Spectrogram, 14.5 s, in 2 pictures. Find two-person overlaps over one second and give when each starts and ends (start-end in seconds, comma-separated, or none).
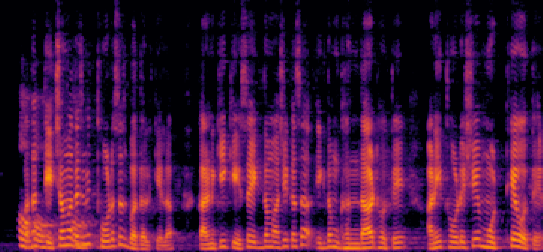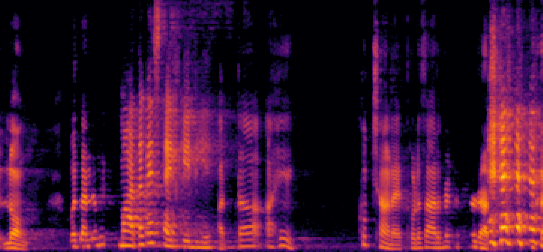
none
